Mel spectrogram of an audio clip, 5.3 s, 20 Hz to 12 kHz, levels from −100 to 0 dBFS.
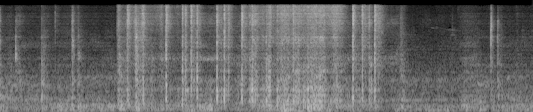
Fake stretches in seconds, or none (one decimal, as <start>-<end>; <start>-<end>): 0.0-3.8; 4.6-5.3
